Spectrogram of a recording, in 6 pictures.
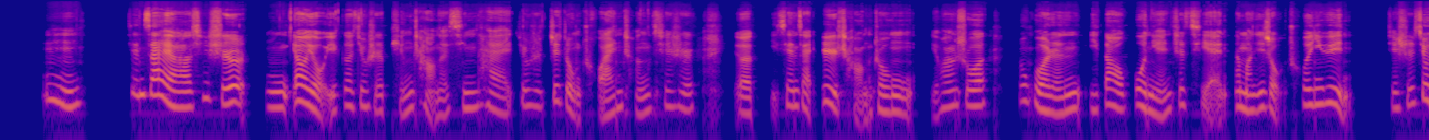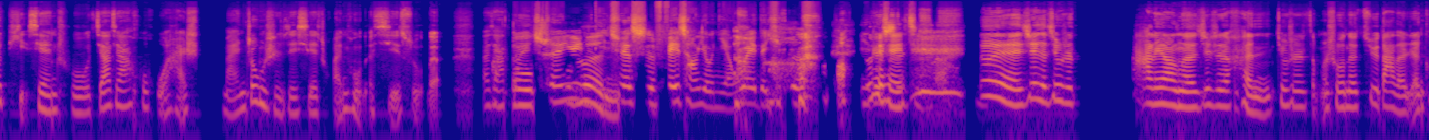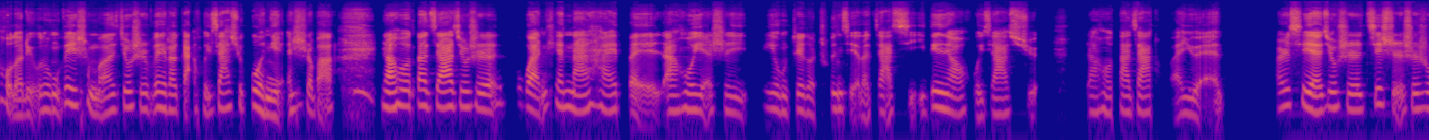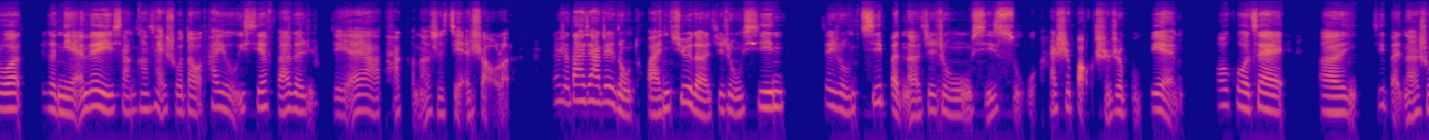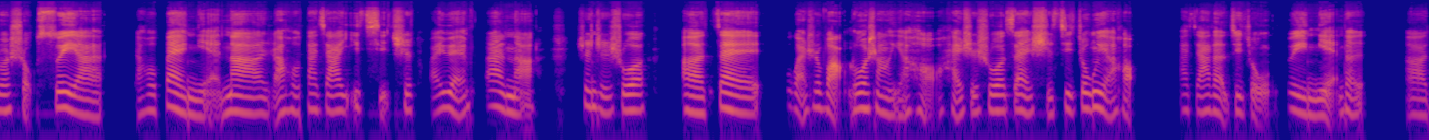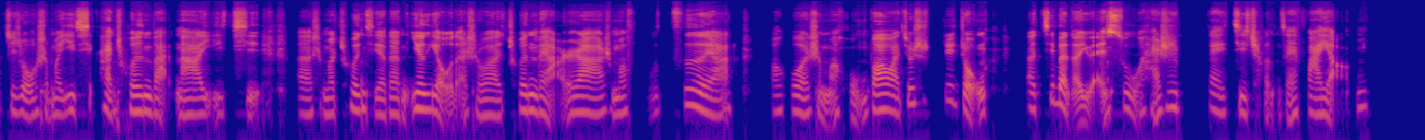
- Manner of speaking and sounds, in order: laugh; laughing while speaking: "对，对"; laughing while speaking: "一个"
- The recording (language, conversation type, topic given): Chinese, podcast, 你们家平时有哪些日常习俗？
